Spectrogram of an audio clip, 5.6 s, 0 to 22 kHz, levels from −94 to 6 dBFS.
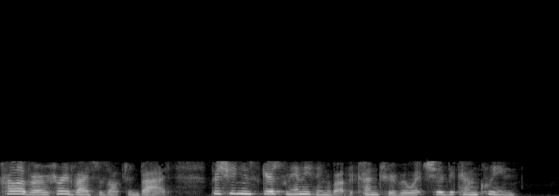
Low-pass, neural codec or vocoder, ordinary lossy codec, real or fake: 7.2 kHz; codec, 24 kHz, 3 kbps, HILCodec; AAC, 16 kbps; fake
